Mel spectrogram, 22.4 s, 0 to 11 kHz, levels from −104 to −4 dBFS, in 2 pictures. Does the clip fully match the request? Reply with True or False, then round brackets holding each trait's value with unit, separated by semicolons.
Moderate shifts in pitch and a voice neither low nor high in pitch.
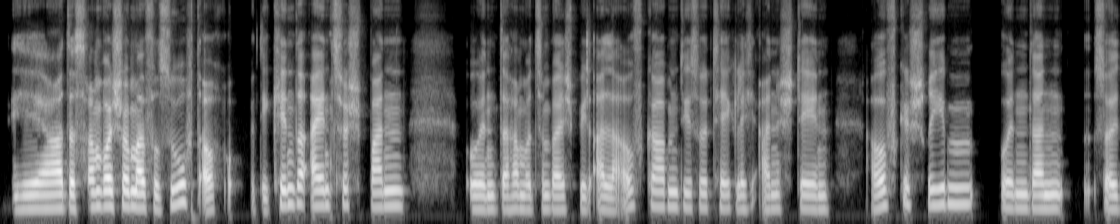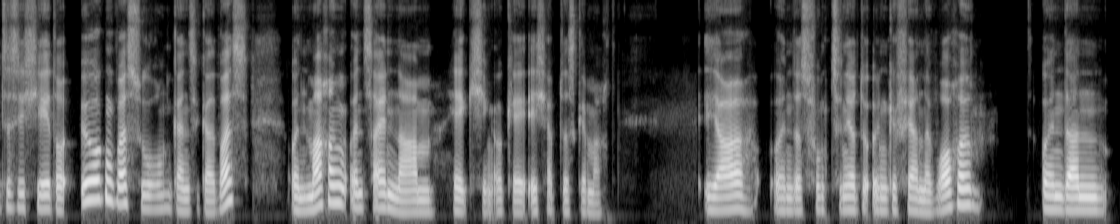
True (3.6 semitones; 160 Hz)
